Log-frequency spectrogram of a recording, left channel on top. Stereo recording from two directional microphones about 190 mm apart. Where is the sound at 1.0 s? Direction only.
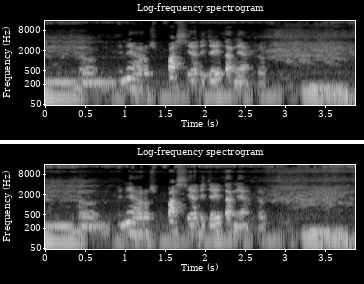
25° right (ahead or behind).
